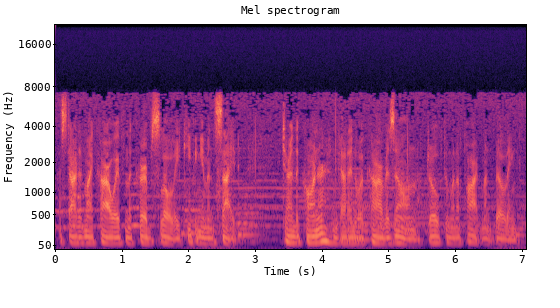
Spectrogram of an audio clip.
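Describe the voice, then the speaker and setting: An actor playing a calm, steady male Texas Ranger in a 1950s radio drama, laconic and even-tempered. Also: very deep voice, fairly quick, music in the background. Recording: noisy, dull old radio transcription.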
